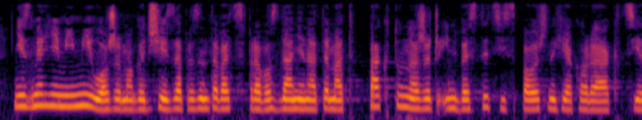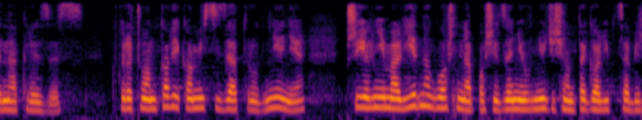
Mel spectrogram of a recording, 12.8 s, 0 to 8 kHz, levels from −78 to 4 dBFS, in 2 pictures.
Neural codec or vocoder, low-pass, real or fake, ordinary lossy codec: none; 7.2 kHz; real; none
